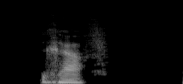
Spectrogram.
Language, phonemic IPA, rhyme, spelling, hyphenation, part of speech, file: Dutch, /ɣaːf/, -aːf, gaaf, gaaf, adjective, Nl-gaaf.ogg
- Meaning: 1. whole, complete, not injured 2. smooth 3. cool, awesome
